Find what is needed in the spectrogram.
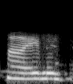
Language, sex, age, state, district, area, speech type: Kannada, female, 30-45, Karnataka, Shimoga, rural, conversation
